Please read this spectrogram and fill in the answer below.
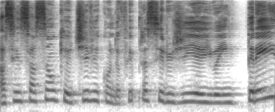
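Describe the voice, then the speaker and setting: A woman's voice sits fairly high. Her pitch rises and falls in an ordinary way. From Brazil, Campinas (São Paulo state). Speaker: physician. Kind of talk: interview conversation. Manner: casual, conversational.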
